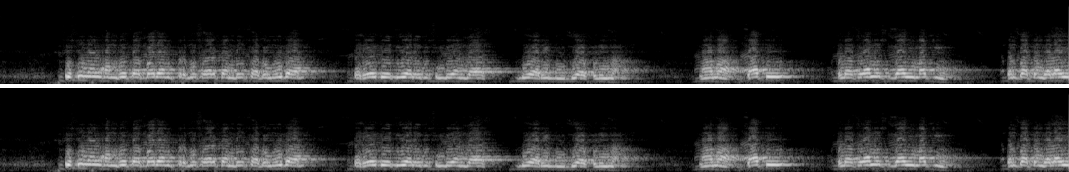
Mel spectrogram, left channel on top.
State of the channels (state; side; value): identical; both; correlation 1.00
